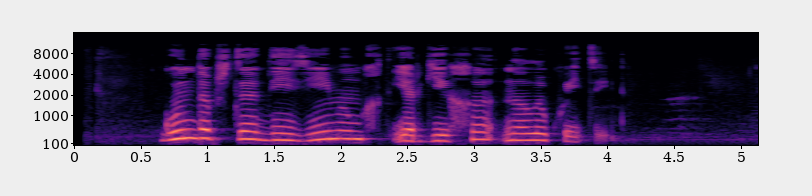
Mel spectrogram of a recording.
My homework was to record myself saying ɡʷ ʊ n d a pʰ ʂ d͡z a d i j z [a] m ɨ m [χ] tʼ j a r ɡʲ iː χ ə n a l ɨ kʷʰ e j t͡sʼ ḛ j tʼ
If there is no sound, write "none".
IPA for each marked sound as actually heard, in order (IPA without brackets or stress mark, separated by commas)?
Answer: i, χ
